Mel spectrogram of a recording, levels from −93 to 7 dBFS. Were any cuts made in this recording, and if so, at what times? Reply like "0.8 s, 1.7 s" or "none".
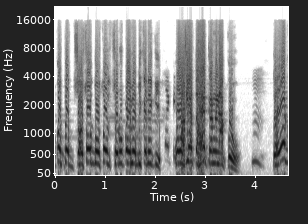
2.6 s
